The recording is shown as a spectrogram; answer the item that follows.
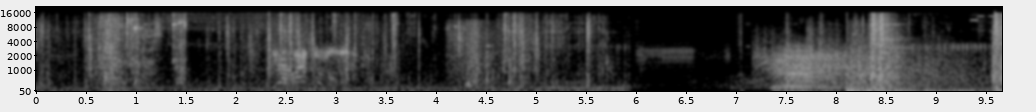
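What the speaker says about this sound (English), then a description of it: "I do see some exchange of gunfire." An exchange of gunfire in the video game Rainbow Six, with quick sharp shots and clattering bursts mixed with game sounds under steady commentary talk, a brief lull, then louder action.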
